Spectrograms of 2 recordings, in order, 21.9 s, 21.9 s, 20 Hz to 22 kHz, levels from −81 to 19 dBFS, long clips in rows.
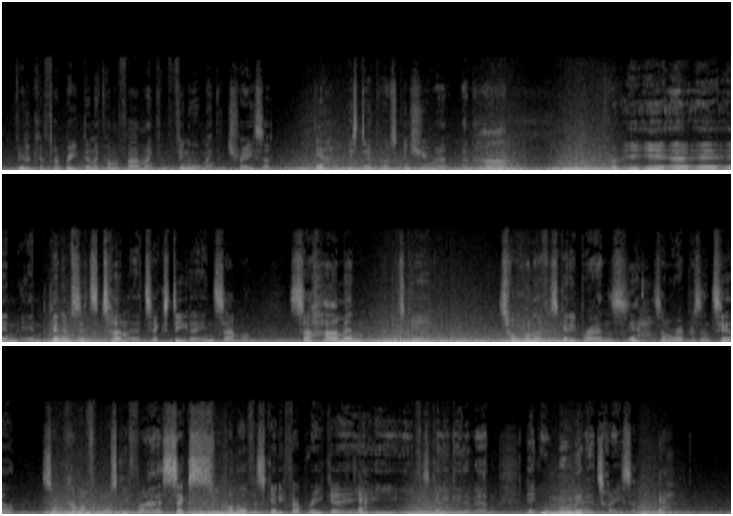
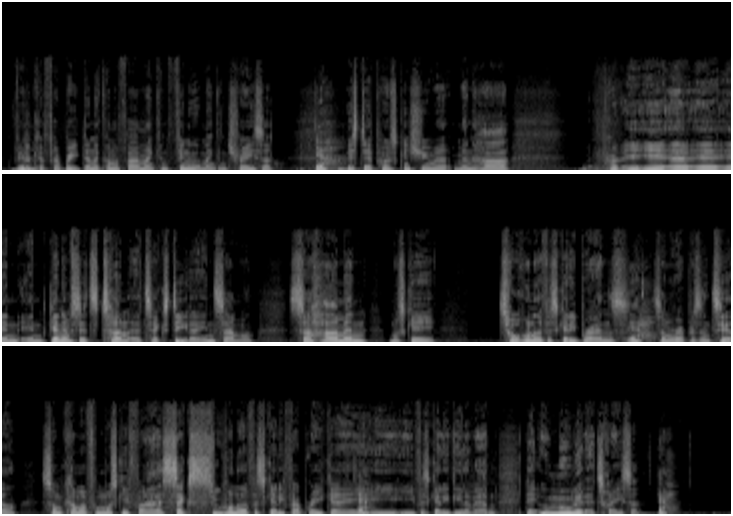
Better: second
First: wind noise on the microphone; heavy; 6 dB below the speech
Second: none

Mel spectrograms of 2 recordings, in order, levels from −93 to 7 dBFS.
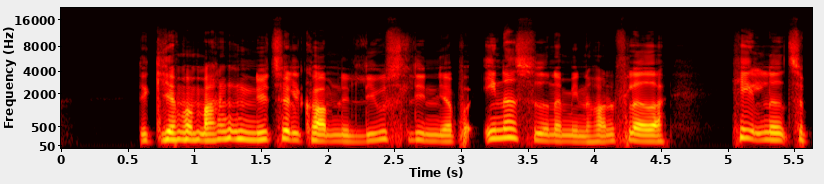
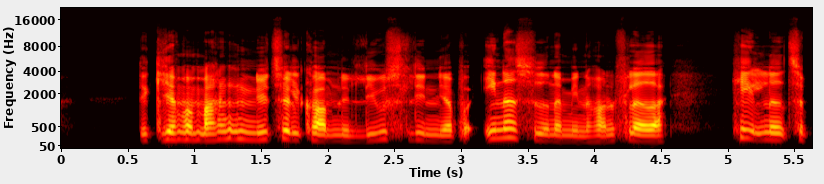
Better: first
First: none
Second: thin; very; fading below 400 Hz

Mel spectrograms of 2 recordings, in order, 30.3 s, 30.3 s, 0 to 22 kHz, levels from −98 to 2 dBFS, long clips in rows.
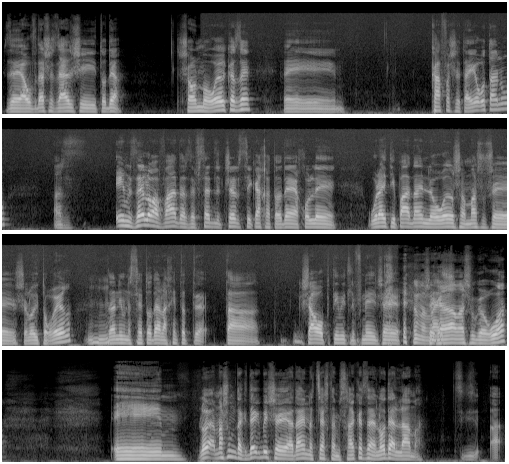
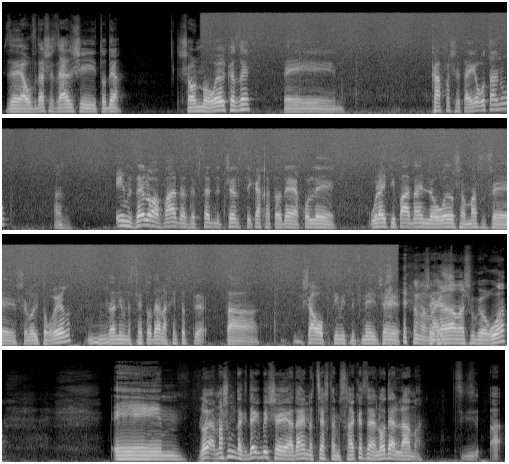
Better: first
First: hiss; faint; from 3 to 21 s; 25 dB below the speech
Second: hiss; loud; from 3 to 21 s; 8 dB below the speech

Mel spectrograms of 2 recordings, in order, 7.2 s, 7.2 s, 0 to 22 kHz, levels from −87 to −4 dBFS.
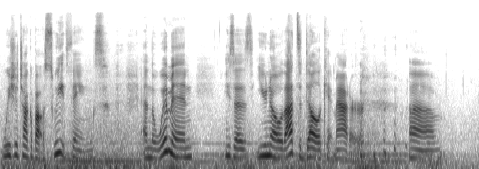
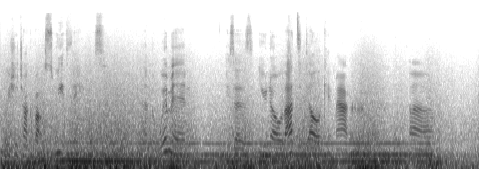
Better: first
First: low rumble; faint; throughout; 20 dB below the speech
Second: low rumble; loud; throughout; 2 dB below the speech

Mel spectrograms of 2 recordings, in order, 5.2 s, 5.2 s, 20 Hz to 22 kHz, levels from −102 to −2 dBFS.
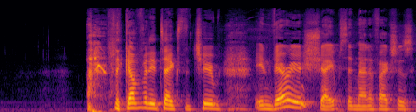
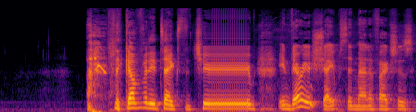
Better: first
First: none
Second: audio freezing; at 2.5 s

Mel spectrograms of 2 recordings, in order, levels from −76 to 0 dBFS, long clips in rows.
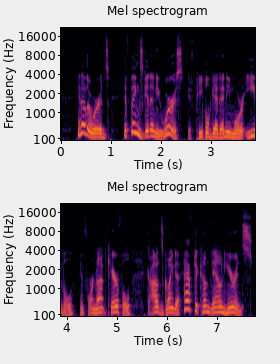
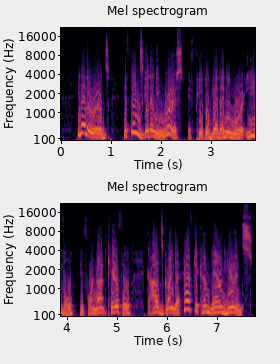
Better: first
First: none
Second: distortion; heavy; 25% of the sound clipped

